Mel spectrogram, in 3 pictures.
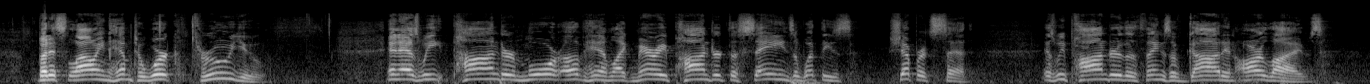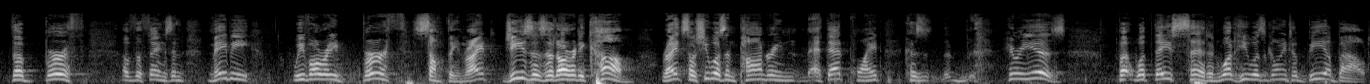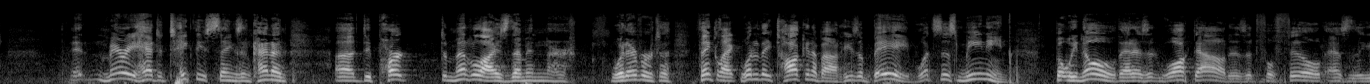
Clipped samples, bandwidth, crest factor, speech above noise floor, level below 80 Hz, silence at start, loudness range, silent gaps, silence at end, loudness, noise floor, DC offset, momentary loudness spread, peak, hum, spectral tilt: under 0.1%; 11.5 kHz; 22 dB; 31 dB; -36 dBFS; 0.4 s; 8 LU; none; 0 s; -21 LUFS; -52 dBFS; under 0.1%; 15 LU; 0 dBFS; none; -4 dB/octave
